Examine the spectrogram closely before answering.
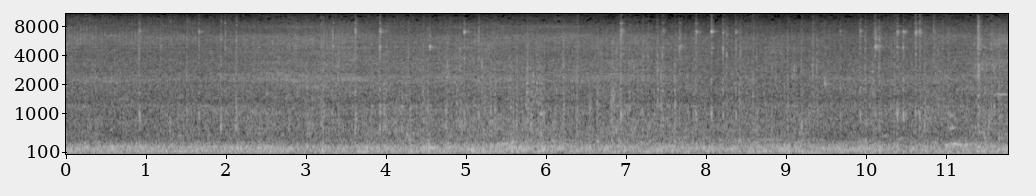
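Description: Train wheels click and clatter over rail joints and points.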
